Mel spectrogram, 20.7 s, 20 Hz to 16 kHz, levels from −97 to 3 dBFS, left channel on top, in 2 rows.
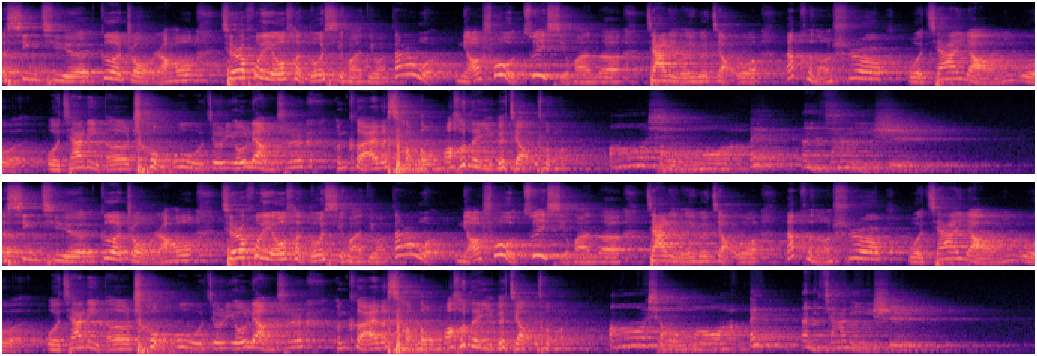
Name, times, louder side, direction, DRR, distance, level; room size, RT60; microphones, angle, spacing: voice 1, 0.0-8.8 9.1-16.0, equal, ahead, 5 dB, 0.5 m, -27 dB
voice 2, 16.4-17.9 18.3-19.4, right 2 dB, 65° right, 2 dB, 1.9 m, -34 dB
15.0 x 6.1 x 8.1 m, 2.3 s
head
